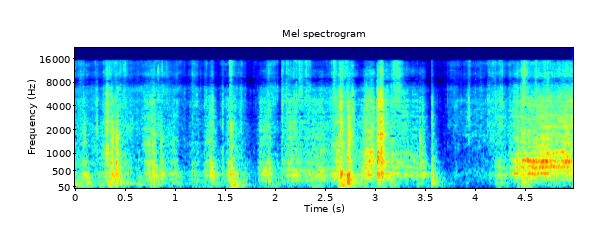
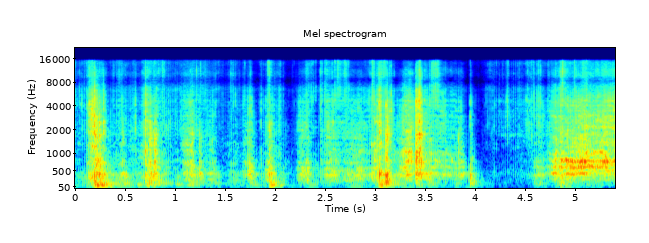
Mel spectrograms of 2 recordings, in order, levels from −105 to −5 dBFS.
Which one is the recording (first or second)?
first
